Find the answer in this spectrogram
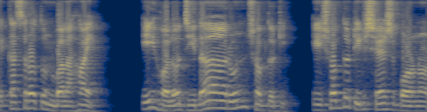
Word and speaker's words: جِدَارٌ: হলন্ত বা হসন্ত যুক্ত দন্তন্য বর্ণ এই হলো জিদারুন যদিও নুন সাকিনকে তানভীনুন বলা হয় কিন্তু লেখার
